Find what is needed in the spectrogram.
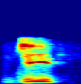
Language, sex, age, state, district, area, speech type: Urdu, male, 18-30, Uttar Pradesh, Saharanpur, urban, conversation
